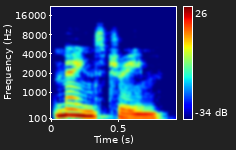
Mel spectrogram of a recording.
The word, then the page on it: mainstream: British English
